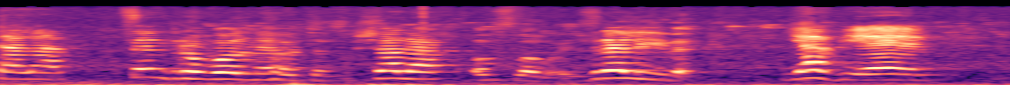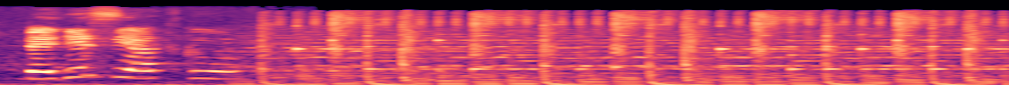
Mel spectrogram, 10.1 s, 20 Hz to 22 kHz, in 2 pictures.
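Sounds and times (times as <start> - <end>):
girl speaking: 0.0 - 6.4.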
